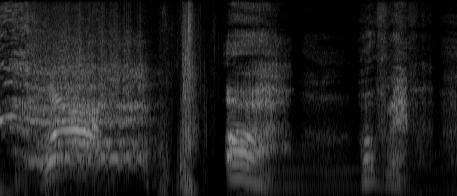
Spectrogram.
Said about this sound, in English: We are a shadow in the mist, a whinny on the wind, a horse in the dark in the mist and the night!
